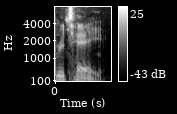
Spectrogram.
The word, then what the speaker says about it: Ratte: about retay retay me and stephanie were talking about i was asking her is like how do you pronounce her last name and she said it's pronounced for tay it's french awesome yeah i i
